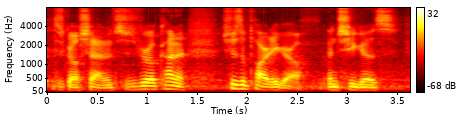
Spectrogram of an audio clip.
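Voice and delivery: ordinary talk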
